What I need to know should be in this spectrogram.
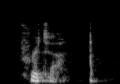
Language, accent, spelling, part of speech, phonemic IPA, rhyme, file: English, Southern England, fritter, noun / verb, /ˈfɹɪtə(ɹ)/, -ɪtə(ɹ), LL-Q1860 (eng)-fritter.wav
- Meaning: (noun) 1. Synonym of pancake, a portion of batter fried on a pan 2. A dish made by coating various other foods in batter and frying or deep-frying them together, typically in small portions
